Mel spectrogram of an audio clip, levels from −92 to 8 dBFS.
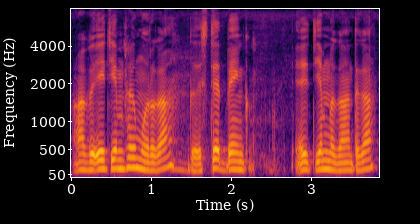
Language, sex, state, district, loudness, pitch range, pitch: Wancho, male, Arunachal Pradesh, Longding, -15 LUFS, 135-160 Hz, 145 Hz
